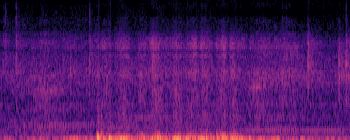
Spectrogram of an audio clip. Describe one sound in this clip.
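A locked door rattles and thuds.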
